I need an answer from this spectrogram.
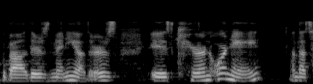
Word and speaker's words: Karen Horney: Is Karen Horney and that's how you have to say her name because she would not like it if you mispronounced her name.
